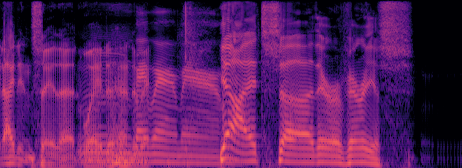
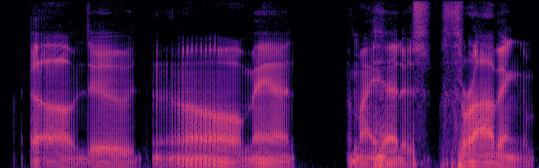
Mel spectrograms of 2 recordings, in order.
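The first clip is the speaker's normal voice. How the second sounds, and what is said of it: Fake sick voice. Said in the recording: “the fake sick voice”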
